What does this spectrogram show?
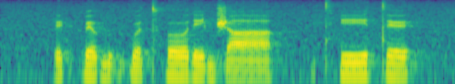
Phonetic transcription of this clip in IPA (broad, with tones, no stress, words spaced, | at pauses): ɪ˨ k͡pe˦ɡʷi˦˨ k͡pʊ˨tʰoː˦ ɾi˦˨d͡ʒaː˨ | tʰiː˦tɪ˦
